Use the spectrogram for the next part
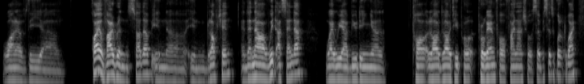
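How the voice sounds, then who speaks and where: A man in his thirties with a Vietnamese accent talks as a podcast guest. His voice is warm and mellow, and he often breaks off mid-phrase to restart. The speech is casual and unhurried. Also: on the low side. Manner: hesitant, many restarts and fillers. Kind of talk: casual interview chat.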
